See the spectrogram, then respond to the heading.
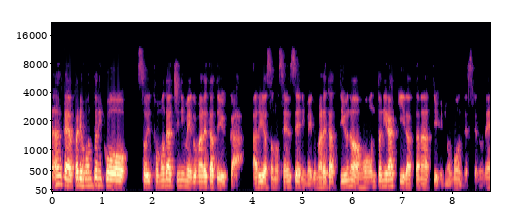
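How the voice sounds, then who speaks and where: A man with a medium-pitched, dark, mellow voice talks at a very fast pace with hardly any pauses and big swings in loudness. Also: ordinary pitch variation. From Kumamoto, Japan. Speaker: early childhood education professor. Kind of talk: interview.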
